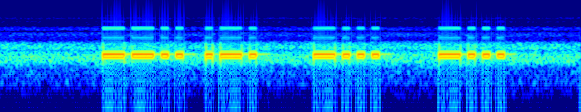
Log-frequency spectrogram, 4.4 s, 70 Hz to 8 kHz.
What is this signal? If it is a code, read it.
Morse code, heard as a keyed tone, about 22 wpm, 800 Hz. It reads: ZR B B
